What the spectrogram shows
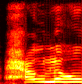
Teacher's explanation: حولہ میں واو واولین ہے، واولین کو ہم بغیر کھینچے پڑھتے ہیں. حولہ میں الٹا پیش آ رہا ہے تو اس لیے ہم ما حولہ، کیونکہ کھڑا زبر کھڑی زیر الٹا پیش کو ایک الف کی مقدار کھینچ کر پڑھتے ہیں تو ہم حولہ ہو کو تھوڑا سا کھینچ کر پڑھیں گے.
